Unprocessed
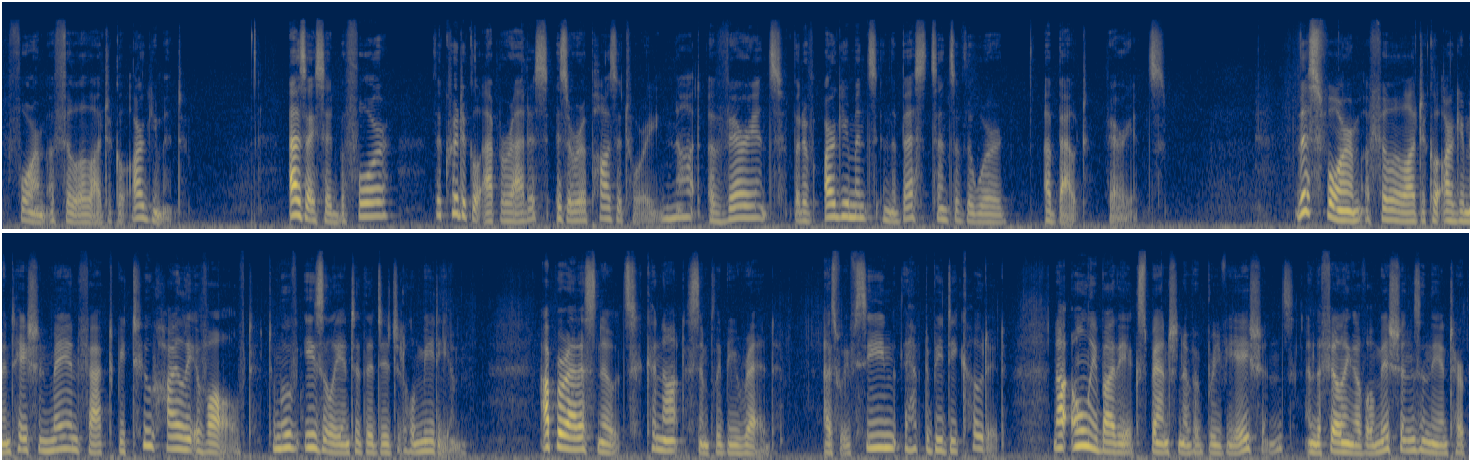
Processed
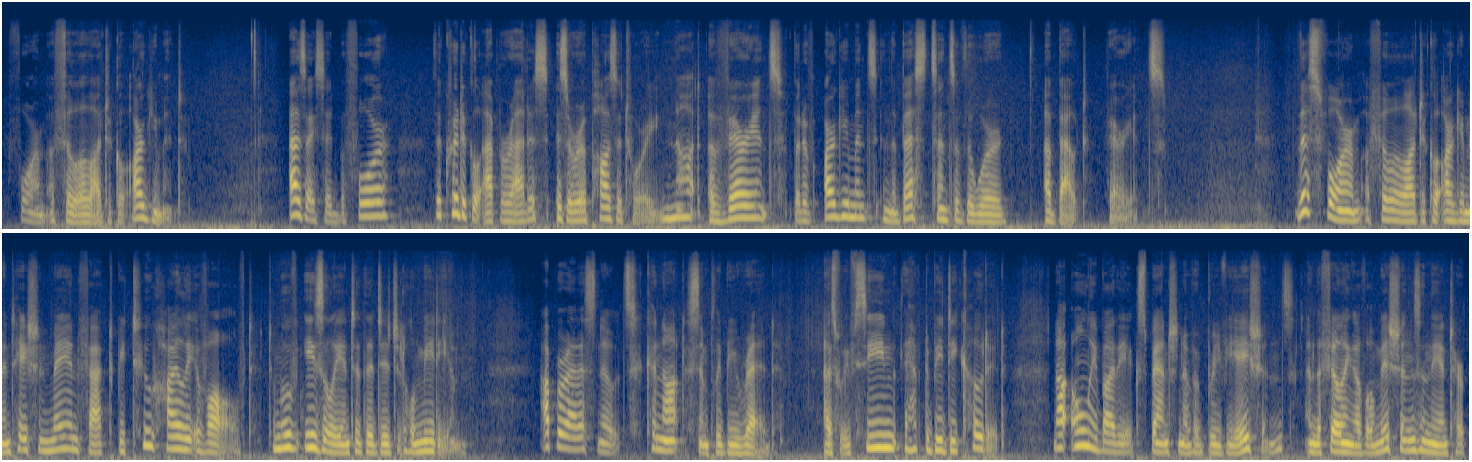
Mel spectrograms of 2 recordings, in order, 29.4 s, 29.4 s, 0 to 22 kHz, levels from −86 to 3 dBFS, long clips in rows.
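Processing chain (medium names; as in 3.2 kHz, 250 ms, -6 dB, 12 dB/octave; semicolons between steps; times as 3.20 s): 18.99–21.72 s: bass shelf 150 Hz -9 dB; level rider gain up to 14.5 dB; trim -1 dB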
